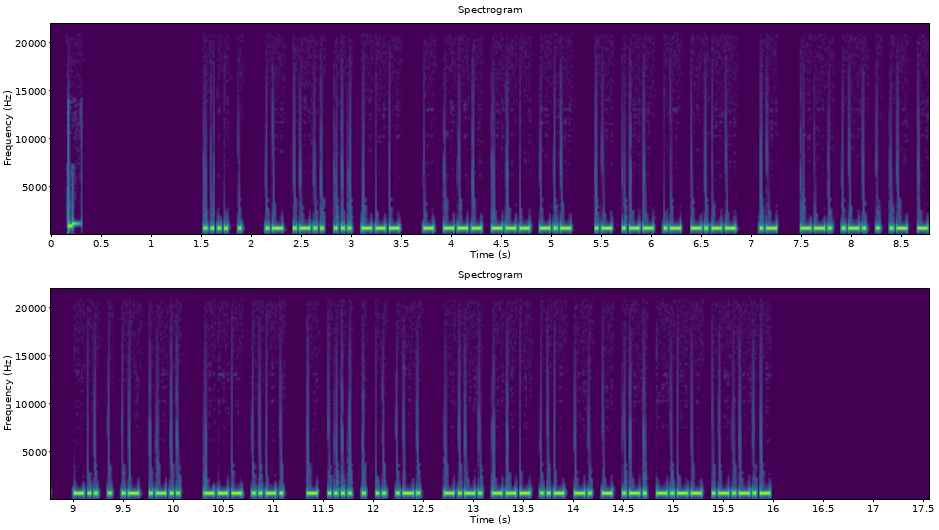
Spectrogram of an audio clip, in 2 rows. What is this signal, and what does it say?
Morse code, heard as a keyed tone, about 36 wpm, 700 Hz. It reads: HE ALSO TOOK AWAY A GREAT DEAL OF THEIR COUNTRY.
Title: Sentences from Top 1000 Words - Review Part 1 - 35wpm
